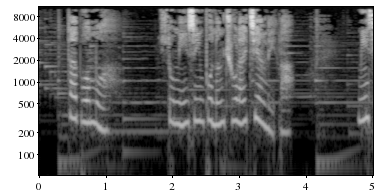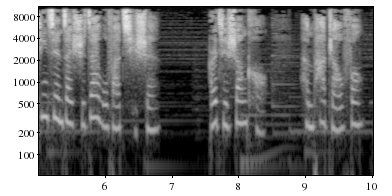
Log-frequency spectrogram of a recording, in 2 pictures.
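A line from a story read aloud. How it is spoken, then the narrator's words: Weak voice. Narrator (Chinese): 阮明星 声音虚弱的说道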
